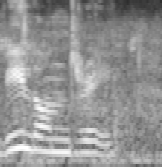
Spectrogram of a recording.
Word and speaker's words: Villandry: think of one thing it's pronounced villandre which um reminds me of me when i used to ask my sister if she did her laundry because they her nicknames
